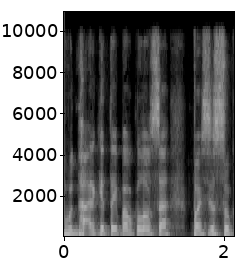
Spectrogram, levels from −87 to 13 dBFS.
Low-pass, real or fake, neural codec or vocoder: 9.9 kHz; real; none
